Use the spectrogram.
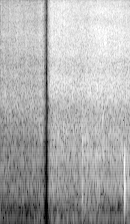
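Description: Chopped tomatoes sizzle and hiss steadily in hot oil in a pan for rasam, a close, continuous frying sound with a brief break and a light clink of a utensil near the end.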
